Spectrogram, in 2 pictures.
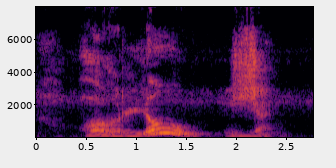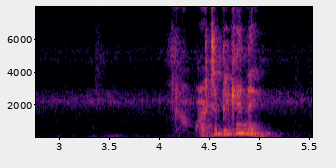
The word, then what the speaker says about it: horloge: Horloge.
